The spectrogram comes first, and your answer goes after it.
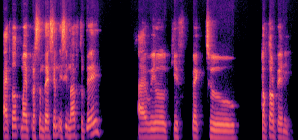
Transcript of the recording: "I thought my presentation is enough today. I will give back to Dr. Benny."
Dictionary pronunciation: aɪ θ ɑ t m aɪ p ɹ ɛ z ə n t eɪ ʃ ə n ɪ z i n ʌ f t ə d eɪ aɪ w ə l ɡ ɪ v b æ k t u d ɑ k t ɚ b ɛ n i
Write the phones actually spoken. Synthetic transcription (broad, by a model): aɪ t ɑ t m aɪ p ɹ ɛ s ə n t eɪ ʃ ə n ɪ s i n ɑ f t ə d eɪ aɪ w ə l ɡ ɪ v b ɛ k t u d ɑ k t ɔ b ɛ n i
